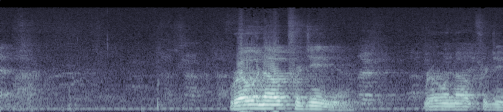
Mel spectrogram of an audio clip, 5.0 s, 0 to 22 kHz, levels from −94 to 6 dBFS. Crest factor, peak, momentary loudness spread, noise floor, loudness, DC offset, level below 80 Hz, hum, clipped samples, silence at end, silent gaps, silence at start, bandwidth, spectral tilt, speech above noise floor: 16 dB; 0 dBFS; 27 LU; -39 dBFS; -12 LUFS; under 0.1%; -48 dBFS; none; under 0.1%; 0 s; none; 0 s; 16 kHz; -7.5 dB/octave; 27 dB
